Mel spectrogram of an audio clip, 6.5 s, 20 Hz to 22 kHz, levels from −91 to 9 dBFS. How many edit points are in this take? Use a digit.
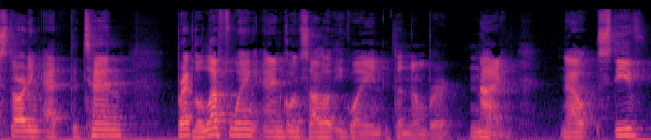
2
